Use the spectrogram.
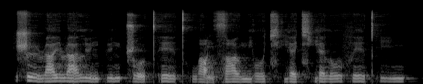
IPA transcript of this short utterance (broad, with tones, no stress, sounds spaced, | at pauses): ʂ ɻ̩˥˨ ɻ a˦ ɪ̯ ɻ ä˨˦ l y̰˨˩ n p y˨˦ n ʈ͡ʂ o̰˨˩ ʊ̯ t̪ʰ e˥˨ ɪ̯ t̪ʰ w ɑ̰˨˩ ŋ s ɑ˦ ʊ̯ n̪ j o˨˦ ʊ̯ t͡ɕʰ j ɛ˨˦ t͡ɕʰ j ɛ˧ l o˦ ʊ̯ f e˦ ɪ̯ t̪ʰ i˦ ŋ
